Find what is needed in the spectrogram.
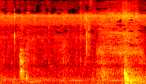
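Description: Mouth sounds of a man eating by hand: a few short wet chewing and smacking noises, the loudest near the end.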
